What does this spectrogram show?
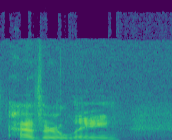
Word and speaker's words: Azur Lane: I keep saying land mhm. because when I first saw it around, people would just spell it without the e, but it's Azur Lane.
